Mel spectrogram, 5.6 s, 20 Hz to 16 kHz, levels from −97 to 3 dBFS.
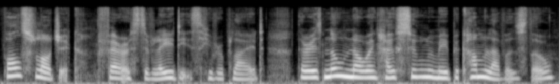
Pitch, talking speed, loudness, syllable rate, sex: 230 Hz, 195 wpm, -16 LUFS, 5.5 syllables/s, female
